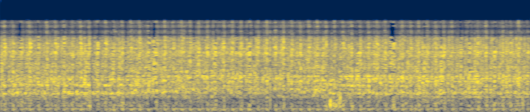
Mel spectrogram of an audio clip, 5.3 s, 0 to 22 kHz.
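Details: 1973 VW Super Beetle air-cooled engine fired up with a newly fitted stainless EMPI header and new plugs. It gives a steady, even idle with a brisk, raspy exhaust and no ticking or leaks, running healthy.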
